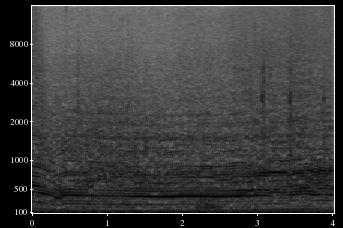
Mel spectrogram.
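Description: A ZR1 Corvette's engine revs steadily in Forza 5, a loud sustained drone whose pitch dips and then climbs gradually as the car accelerates, heard alone without any talk.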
